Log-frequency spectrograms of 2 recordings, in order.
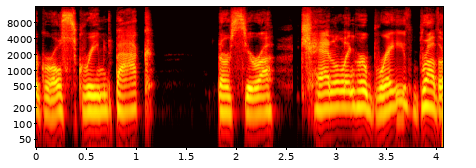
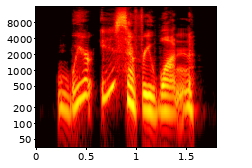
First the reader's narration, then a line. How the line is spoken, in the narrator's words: muttered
